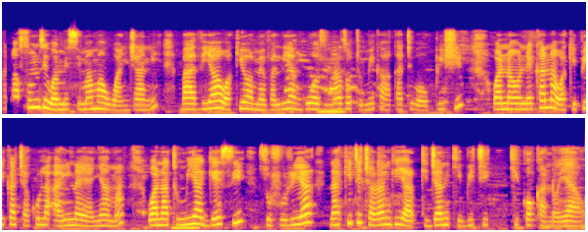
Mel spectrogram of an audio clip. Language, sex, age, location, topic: Swahili, female, 25-35, Nairobi, education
